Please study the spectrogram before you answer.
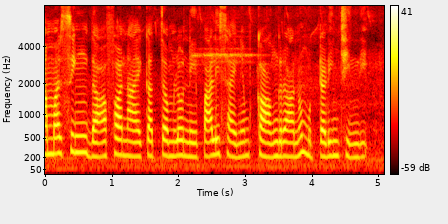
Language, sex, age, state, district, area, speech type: Telugu, female, 45-60, Andhra Pradesh, Srikakulam, urban, read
